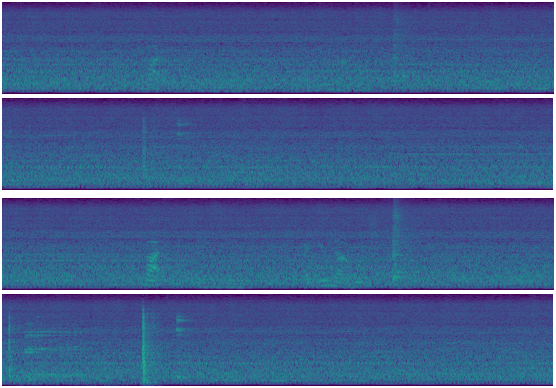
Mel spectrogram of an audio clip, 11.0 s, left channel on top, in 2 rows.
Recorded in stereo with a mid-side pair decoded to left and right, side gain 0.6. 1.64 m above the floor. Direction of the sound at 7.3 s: 65° right.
